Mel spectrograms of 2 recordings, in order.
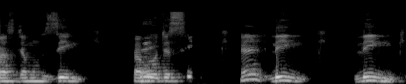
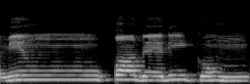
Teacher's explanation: তো কাফের সময় গুণা পাতলা হবে, কফের সময় গুণা হেভি, আচ্ছা, ভারী হবে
